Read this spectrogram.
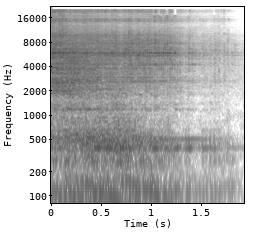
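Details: Oster blender before repair: loud rough grinding roar that fades as the motor spins down; very noisy due to worn motor bushings, fixed by replacing bushings and bridge.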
